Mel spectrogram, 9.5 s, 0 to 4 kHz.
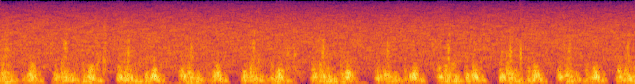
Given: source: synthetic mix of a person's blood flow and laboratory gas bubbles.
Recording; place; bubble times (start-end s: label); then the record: Doppler ultrasound of blood flow; precordium
7.79-7.84 s: bubbles
From the record:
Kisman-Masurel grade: 123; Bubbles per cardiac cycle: 1 to 2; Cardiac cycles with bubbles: 10 to 50%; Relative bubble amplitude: loud (0.450 to 0.775); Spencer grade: 2 (many but less than half of the cardiac periods contain bubble signals, singularly or in groups); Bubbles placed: anywhere in the cardiac cycle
